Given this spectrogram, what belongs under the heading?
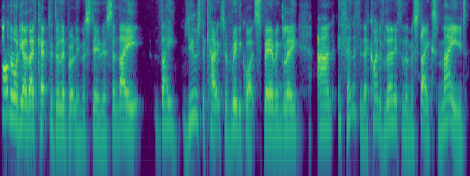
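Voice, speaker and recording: A man's voice: fairly high pitch, moderate pace, fairly bright tone. A man hosting a live fan podcast in a conversational style. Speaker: podcast host.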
